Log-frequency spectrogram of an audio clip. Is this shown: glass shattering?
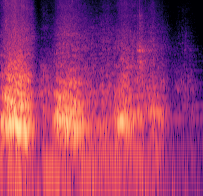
no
